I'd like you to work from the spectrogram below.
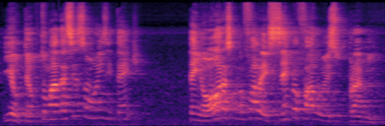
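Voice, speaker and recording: High, bright-voiced man in a roomy hall. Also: big pitch swings, moderate pace. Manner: conversational storytelling, acts out quoted voices. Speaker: speaker at a spiritual gathering. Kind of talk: informal talk sharing personal experience. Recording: roomy hall, distant mic, faint noise.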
